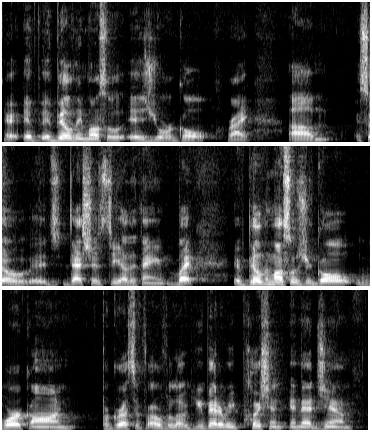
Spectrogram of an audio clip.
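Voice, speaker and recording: A man's voice: fairly high pitch, fairly even intonation, moderate pace, vocal fry, warm tone. A man in his forties chatting casually with live viewers about workouts, coaching in a conversational way and often tagging his points with "right?". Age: 40s. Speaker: fitness vlogger.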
